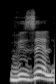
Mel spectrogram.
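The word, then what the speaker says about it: whistle: विजटेल क्या है विजटेल विजल है क्या है विजल है आप देखिए कि विजल में क्या साइलेंट है अगर मैं बात करूं तो विजल में एच एन टी साइलेंट है विजल हम लोग क्या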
